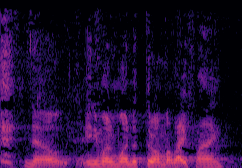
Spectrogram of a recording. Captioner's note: laughter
